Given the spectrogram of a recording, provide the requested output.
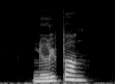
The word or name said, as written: nulbon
